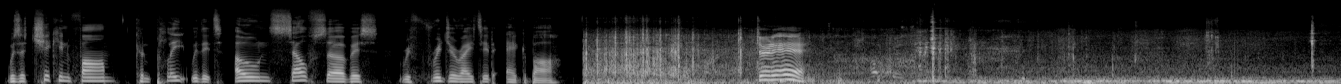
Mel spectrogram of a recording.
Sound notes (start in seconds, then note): 5.8 scooter wheel clacking; 9.2 metal handle slams on pavement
